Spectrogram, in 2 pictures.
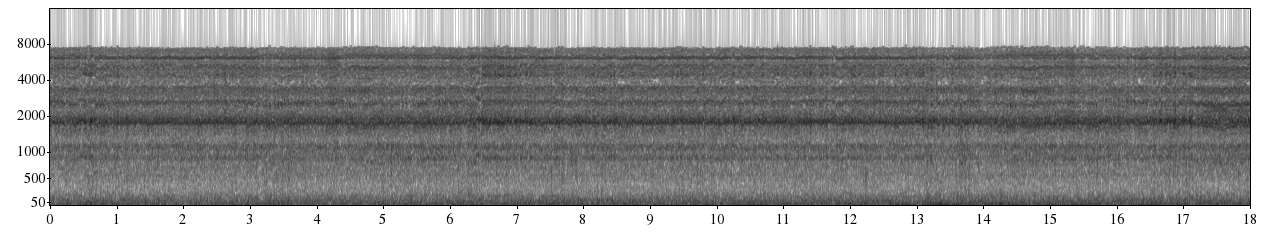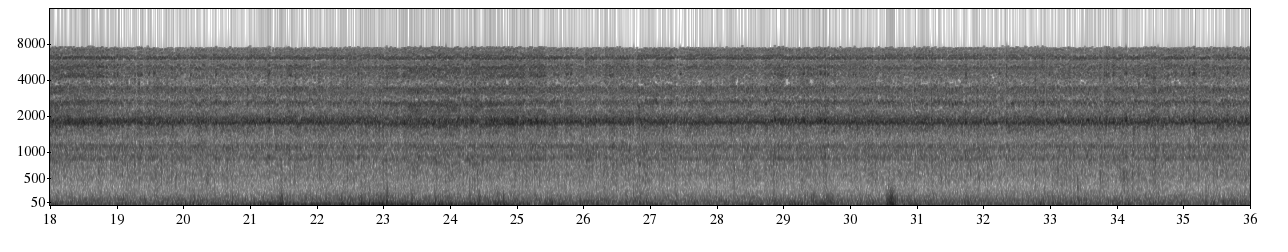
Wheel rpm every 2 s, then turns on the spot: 230, 240, 230, 240, 240, 240, 230, 230, 230, 230, 230, 230, 230, 230, 230, 230, 230, 230.
none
